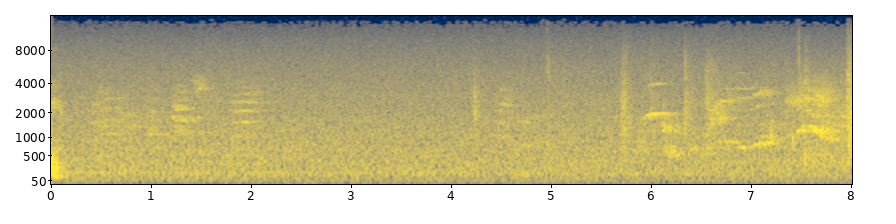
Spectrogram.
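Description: Near silence: room tone, with a few faint high chirps and a couple of soft clicks.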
